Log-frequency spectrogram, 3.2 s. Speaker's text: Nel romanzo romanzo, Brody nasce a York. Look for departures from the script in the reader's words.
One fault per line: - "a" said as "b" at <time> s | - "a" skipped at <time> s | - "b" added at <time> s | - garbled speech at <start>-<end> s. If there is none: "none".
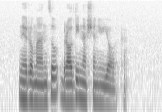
- "romanzo" skipped at 1.2 s
- "New" added at 1.9 s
